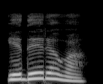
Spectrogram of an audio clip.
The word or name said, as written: ಎದೆರವ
